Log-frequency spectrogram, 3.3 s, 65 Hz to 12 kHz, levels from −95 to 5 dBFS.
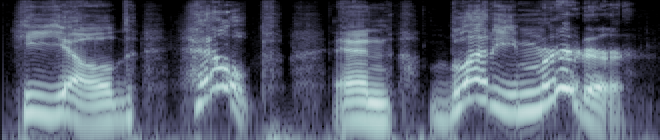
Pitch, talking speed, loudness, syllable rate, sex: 175 Hz, 110 wpm, -16 LUFS, 3.6 syllables/s, male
